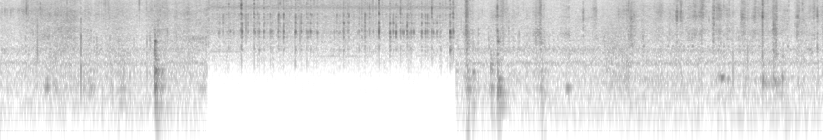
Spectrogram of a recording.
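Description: Faint small metal taps, ticks and light scraping as a pointed tool works at a rusted pin in an antique cast-iron eyelet press. There is one sharper tap about a second in and a few knocks a little past halfway.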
